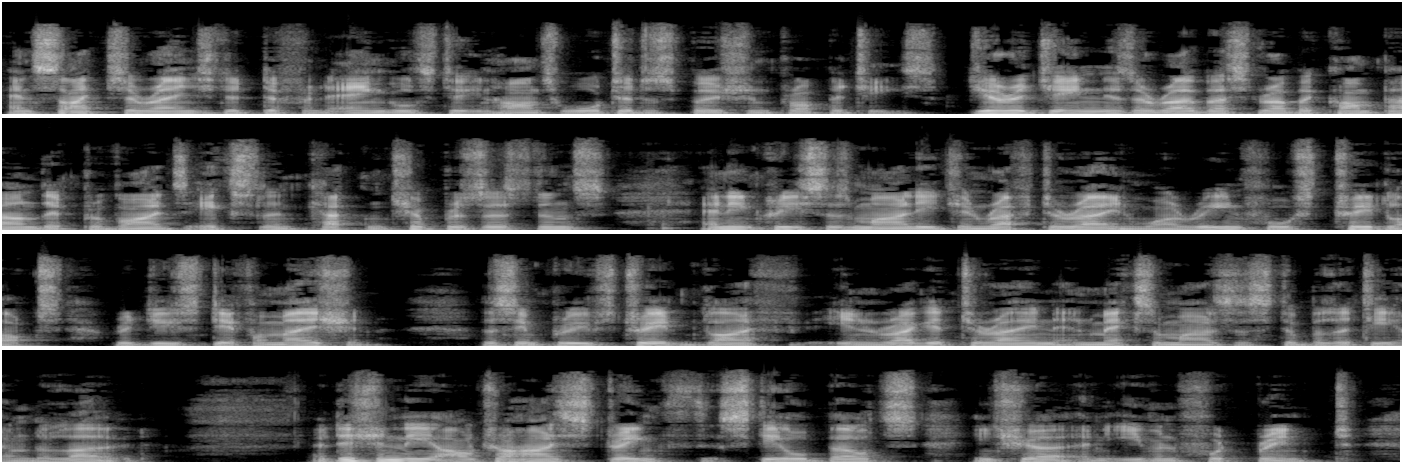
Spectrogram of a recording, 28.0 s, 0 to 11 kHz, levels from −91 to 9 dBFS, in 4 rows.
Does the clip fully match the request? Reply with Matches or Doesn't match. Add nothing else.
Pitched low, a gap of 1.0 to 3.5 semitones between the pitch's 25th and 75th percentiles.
Matches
